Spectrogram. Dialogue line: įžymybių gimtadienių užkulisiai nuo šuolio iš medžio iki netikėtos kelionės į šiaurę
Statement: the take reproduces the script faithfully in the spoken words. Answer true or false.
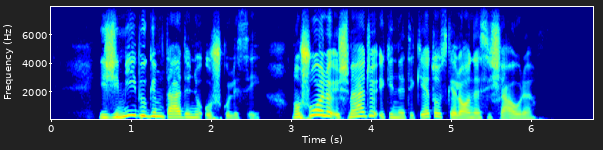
true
